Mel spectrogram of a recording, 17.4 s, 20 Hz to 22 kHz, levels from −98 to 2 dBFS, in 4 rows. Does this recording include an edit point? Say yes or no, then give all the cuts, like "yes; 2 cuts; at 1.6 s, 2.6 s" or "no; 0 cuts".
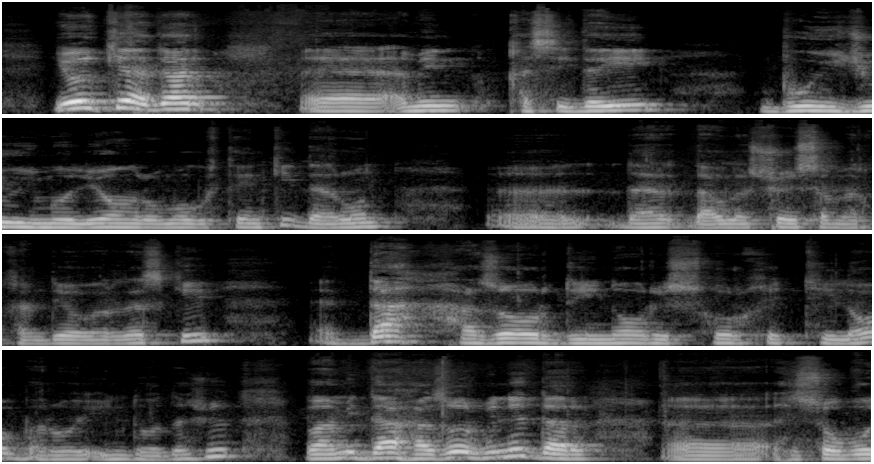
no; 0 cuts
